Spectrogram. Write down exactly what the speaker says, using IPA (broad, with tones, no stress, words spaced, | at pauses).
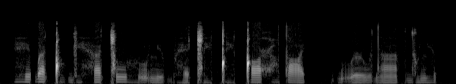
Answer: ɦɪ˦ɓɐ˦ǃṳ˧ɡe̤˧ hɐ˦ǀu˦˨ ɦṵ˦˨ lʲu˨ bʱɛ˨ǁe̤˧ ǃe̤˨ǃɔ˦ ħṳ˦tˤe˧ | ɓṵ˨ɹu˨dã˧ | dṳ˧lʲə̤˧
